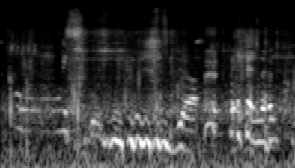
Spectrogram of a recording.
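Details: Happy female Alaskan Malamute howling as her people come back home: a run of wavering, warbling tones rising and falling in quick bends, with people's voices and laughter.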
